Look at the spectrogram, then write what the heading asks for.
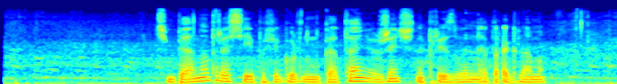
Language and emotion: Russian, neutral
